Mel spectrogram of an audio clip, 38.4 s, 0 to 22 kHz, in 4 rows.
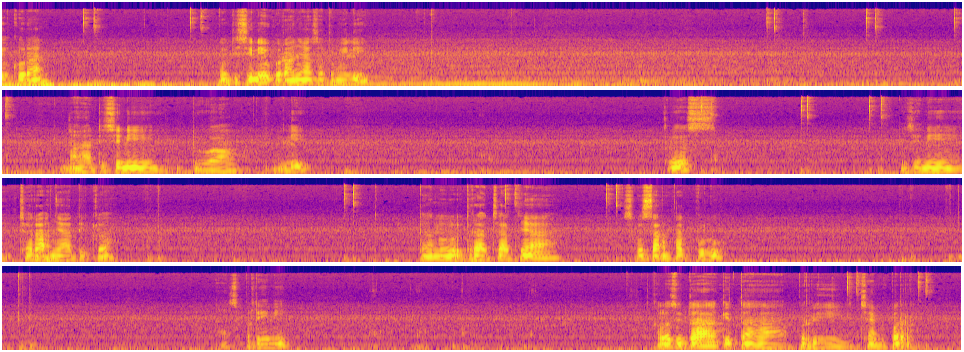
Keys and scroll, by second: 3.4 1, 4.1 Return, 11.1 2, 12.0 Return, 20.0 3, 20.5 Return, 24.0 typing, 27.8-28.6 typing, 28.9 Return.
